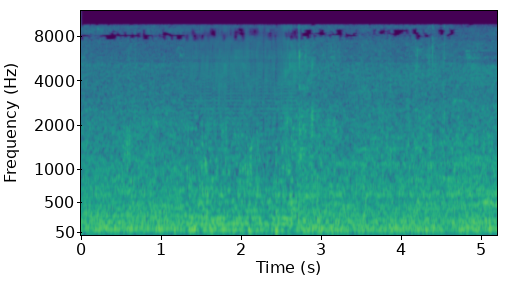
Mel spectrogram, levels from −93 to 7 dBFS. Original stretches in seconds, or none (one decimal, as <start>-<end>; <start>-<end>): 0.0-1.3; 2.7-5.2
